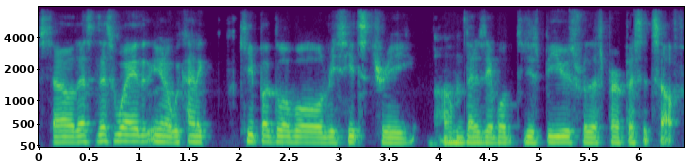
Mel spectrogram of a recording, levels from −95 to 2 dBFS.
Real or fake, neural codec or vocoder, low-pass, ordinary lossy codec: real; none; 7.2 kHz; AAC, 48 kbps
